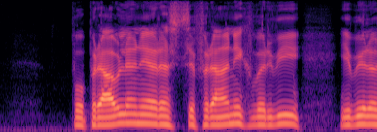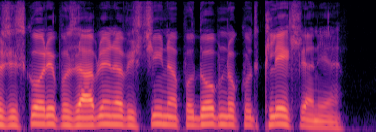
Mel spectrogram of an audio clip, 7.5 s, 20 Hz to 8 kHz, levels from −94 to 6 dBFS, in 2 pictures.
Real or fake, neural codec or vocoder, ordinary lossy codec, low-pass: real; none; none; none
